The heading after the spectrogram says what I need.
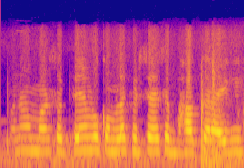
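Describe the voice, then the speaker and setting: A woman's voice: high-pitched, flat delivery, fast, noisy background. A young woman hosting a horror game let's-play, chatting casually to viewers and keeping up a stream of questions to a helper beside her. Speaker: gaming video host.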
